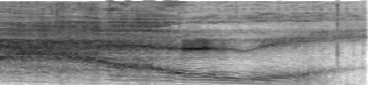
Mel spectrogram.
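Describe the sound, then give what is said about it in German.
A loud, drawn-out roar made by a human voice, imitating a tiger: a rough, growling cry that sweeps downward in pitch over a few seconds, then fades. “Plötzlich dringt ein fürchterliches Gebrüll durch den Dschungel.”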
